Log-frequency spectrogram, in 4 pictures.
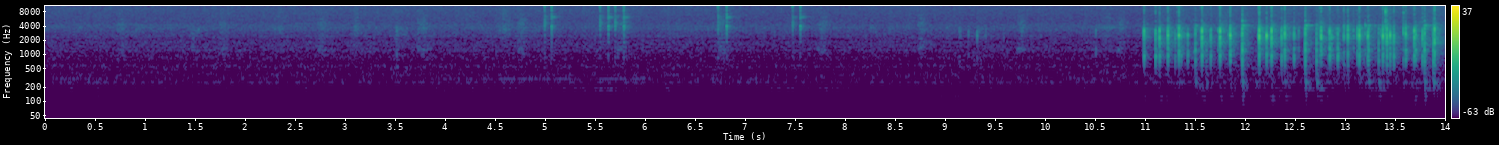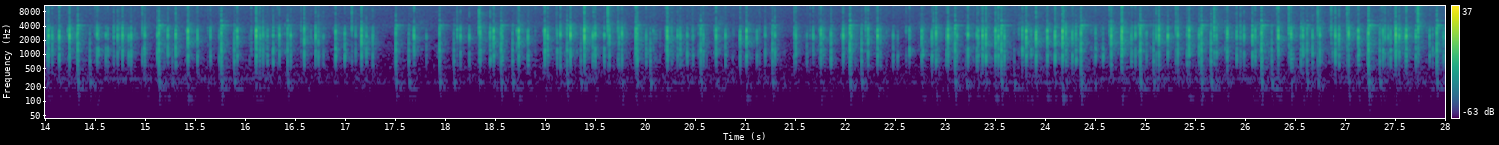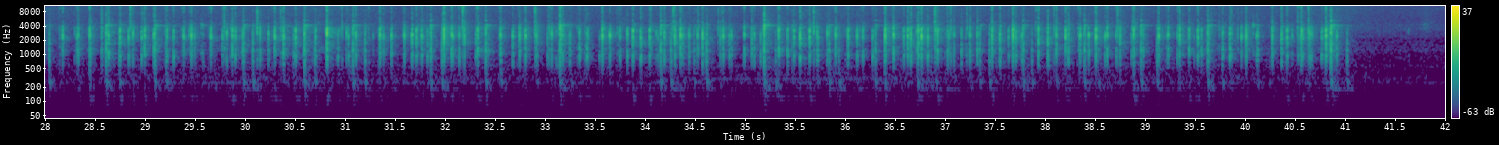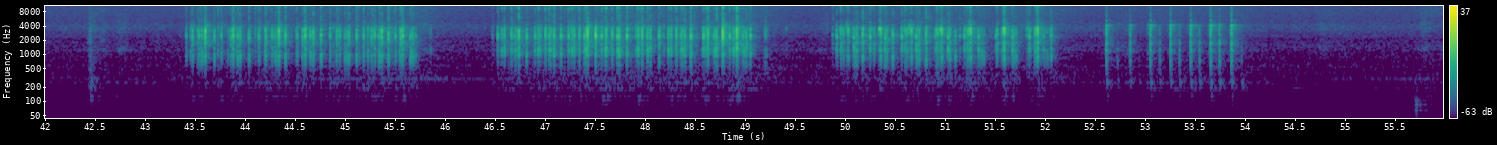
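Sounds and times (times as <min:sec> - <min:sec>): fast typing on mechanical keyboard: 0:11.0 - 0:41.1, 0:43.4 - 0:45.8, 0:46.5 - 0:49.2, 0:49.9 - 0:54.0.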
